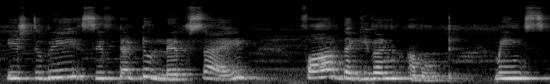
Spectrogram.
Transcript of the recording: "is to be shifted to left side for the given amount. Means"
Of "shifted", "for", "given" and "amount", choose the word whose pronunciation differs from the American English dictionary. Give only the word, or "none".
shifted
